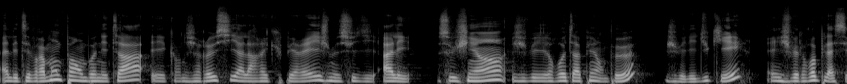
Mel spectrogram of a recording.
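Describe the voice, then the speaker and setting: A woman speaks at a very deep, low pitch. The recording is very clean, with a silent background. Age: 30s. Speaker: dog breeder. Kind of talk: interview. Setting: guest's home.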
